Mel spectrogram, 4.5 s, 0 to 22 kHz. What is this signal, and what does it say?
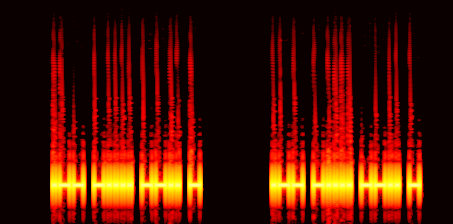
Morse code, heard as a keyed tone, about 36 wpm, 700 Hz. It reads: W6ZT W6ZT
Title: USA Call Signs - 4 Characters - Repeated 2x - 35wpm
